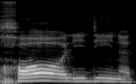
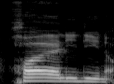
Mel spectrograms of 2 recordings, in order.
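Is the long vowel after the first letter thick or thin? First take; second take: thick; thin. First: The long vowel sounds heavy and thick. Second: The long vowel sounds light and thin. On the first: The speaker calls it right. "إنما نقول خالدين، تفخم لأن ما قبلها حرف الخاء" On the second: The speaker calls it wrong. "فلا نقول خالدين"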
